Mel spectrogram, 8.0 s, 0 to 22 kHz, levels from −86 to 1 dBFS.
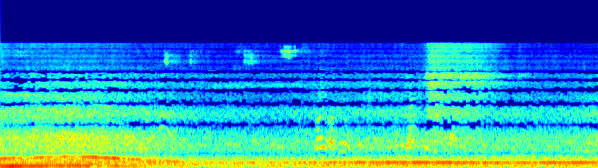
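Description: From the first moment to the end, the sound has a hollow, phasey colour from channel delay (comb filtering). One channel runs roughly 1.5 ms behind the other, so when the two are summed to mono they cancel each other at a series of fixed frequencies. The first gap falls near 300 Hz, with more repeating higher up. On a spectrogram this appears as dark horizontal stripes that stay put for the whole clip.

Throughout, the everyday sounds are also rough and grainy, with a smeared, slightly synthetic top and a hard ceiling, since nothing reaches above 7.8 kHz. The likely cause is heavy low-delay AAC compression of the AAC-ELD kind, at a setting that fits a bitrate around 16 kbps. At so low a bitrate too few bits remain for fine tonal detail, so noise fills the gaps between components. On a spectrogram the energy stops abruptly at a flat line, and the texture below it looks blotchy.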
